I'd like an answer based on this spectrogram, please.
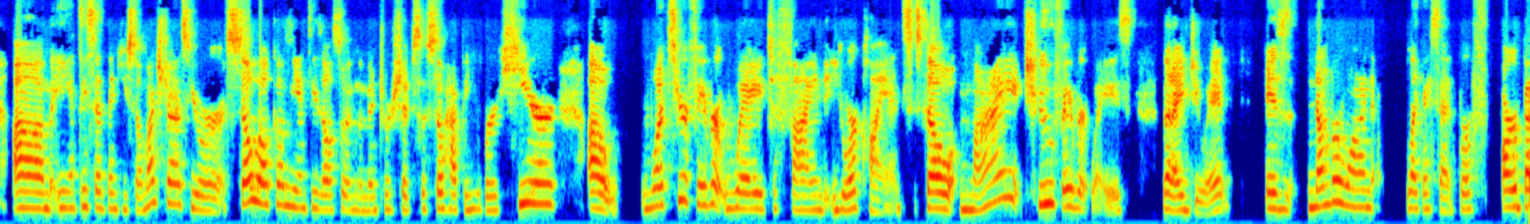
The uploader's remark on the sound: In this encore replay of our live webinar, Business Class.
